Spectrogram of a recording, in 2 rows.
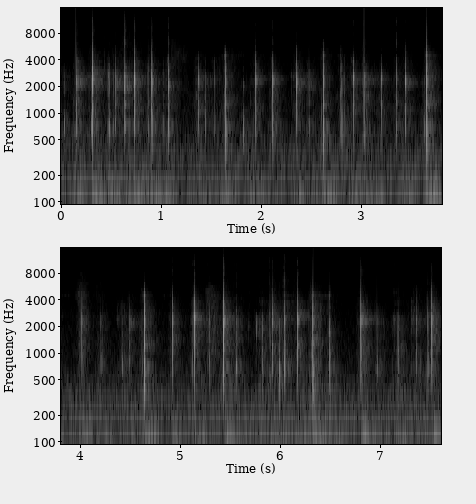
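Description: Fingertips of both hands type continuously on a purple-backlit Xinmeng M71 70% mechanical keyboard with an aluminum case and PBT keycaps, resting on a desk mat. About 39 crisp, bright clacks sound at an irregular typing pace, each dying away almost instantly, with little low end beneath them.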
